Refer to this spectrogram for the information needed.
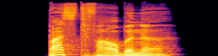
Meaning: inflection of bastfarben: 1. strong/mixed nominative/accusative feminine singular 2. strong nominative/accusative plural 3. weak nominative all-gender singular
- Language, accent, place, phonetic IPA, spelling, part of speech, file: German, Germany, Berlin, [ˈbastˌfaʁbənə], bastfarbene, adjective, De-bastfarbene.ogg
